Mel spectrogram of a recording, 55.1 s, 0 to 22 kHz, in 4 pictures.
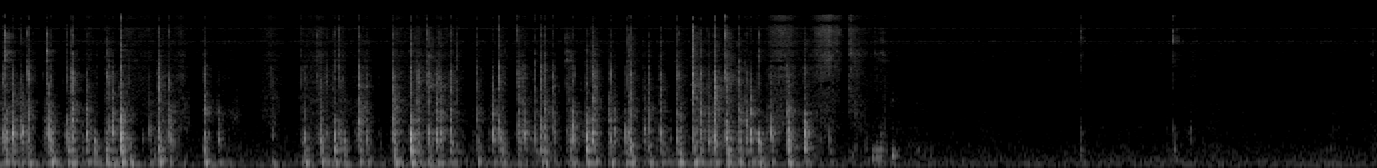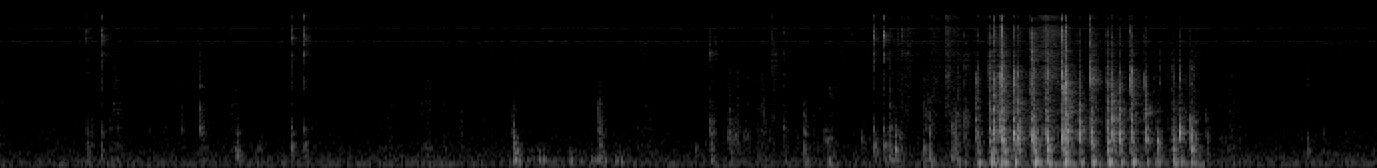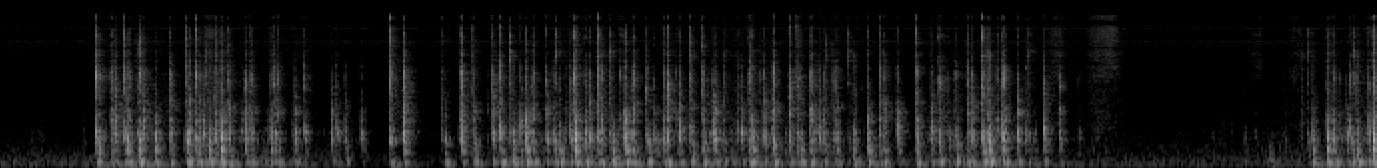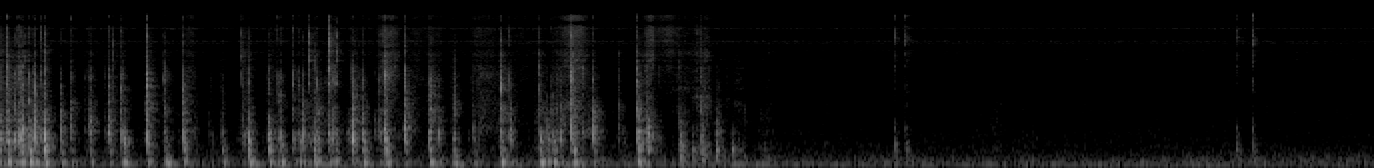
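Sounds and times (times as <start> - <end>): typing on computer keyboard: 0.0 - 8.2, 22.5 - 25.9, 28.4 - 38.3, 40.4 - 48.4.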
